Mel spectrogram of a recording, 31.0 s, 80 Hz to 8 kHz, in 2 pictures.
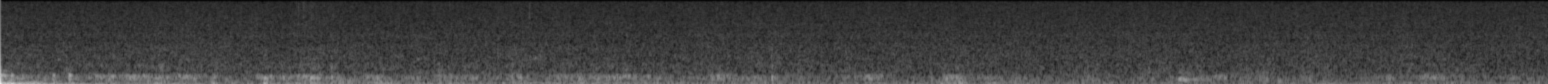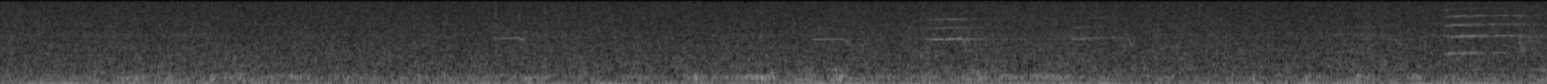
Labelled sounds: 29.8	30.8	killer whale, 1.1 to 5.9 kHz

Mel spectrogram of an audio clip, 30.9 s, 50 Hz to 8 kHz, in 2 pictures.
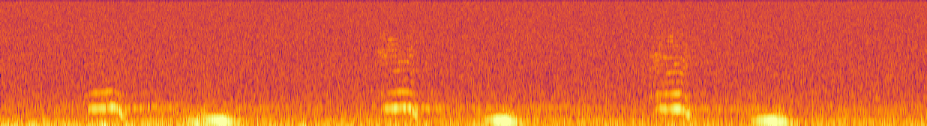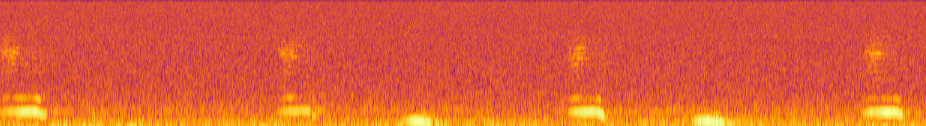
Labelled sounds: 6.5	6.8	humpback whale, 0.80 to 0.83 kHz
11.1	11.4	humpback whale, 0.99 to 1.5 kHz
15.4	15.9	humpback whale, 2.1 to 2.8 kHz
20.1	20.4	humpback whale, 2.1 to 2.7 kHz
24.9	25.3	humpback whale, 2.0 to 2.8 kHz
29.8	30.2	humpback whale, 2.0 to 2.6 kHz

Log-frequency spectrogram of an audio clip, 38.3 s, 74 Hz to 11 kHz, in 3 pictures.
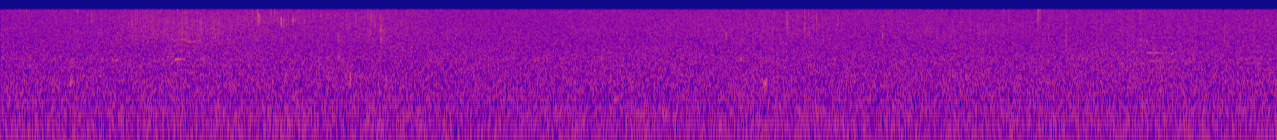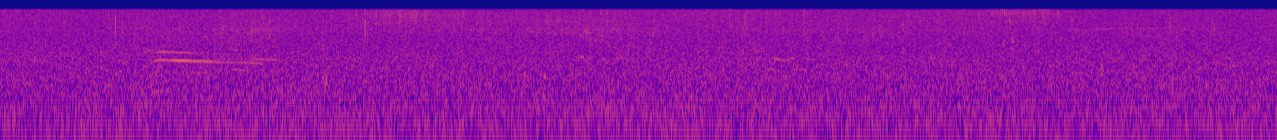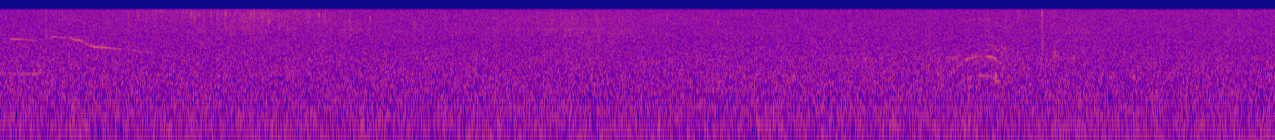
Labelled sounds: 14.2	15.6	killer whale, Bigg's (transient), Gulf of Alaska transient, 0.71 to 1.9 kHz
25.9	27.1	killer whale, Bigg's (transient), Gulf of Alaska transient, 1.5 to 3.3 kHz

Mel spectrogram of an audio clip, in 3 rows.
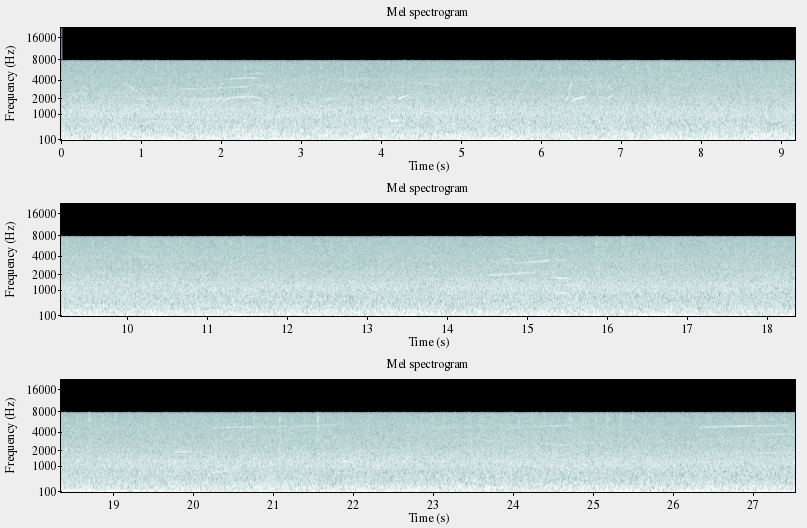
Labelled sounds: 1.5	2.6	killer whale, southern resident, 1.7 to 5.1 kHz
14.5	15.5	killer whale, southern resident, 0.87 to 3.7 kHz
20.3	20.8	killer whale, southern resident, 4.1 to 4.9 kHz

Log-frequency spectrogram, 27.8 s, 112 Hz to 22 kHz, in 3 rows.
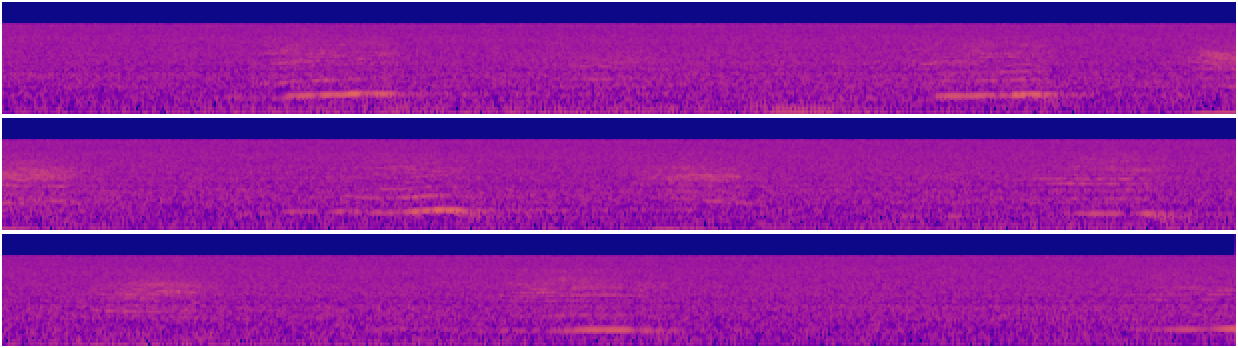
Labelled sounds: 2.0	2.4	humpback whale, 1.2 to 1.4 kHz
7.5	7.7	humpback whale, 0.80 to 0.90 kHz
9.0	9.5	humpback whale, 1.1 to 2.1 kHz
12.1	12.4	humpback whale, 2.1 to 2.3 kHz
14.2	14.7	humpback whale, 1.1 to 1.6 kHz
17.0	17.3	humpback whale, 1.2 to 1.3 kHz
19.7	20.0	humpback whale, 1.3 to 1.5 kHz
22.3	22.9	humpback whale, 1.3 to 2.8 kHz

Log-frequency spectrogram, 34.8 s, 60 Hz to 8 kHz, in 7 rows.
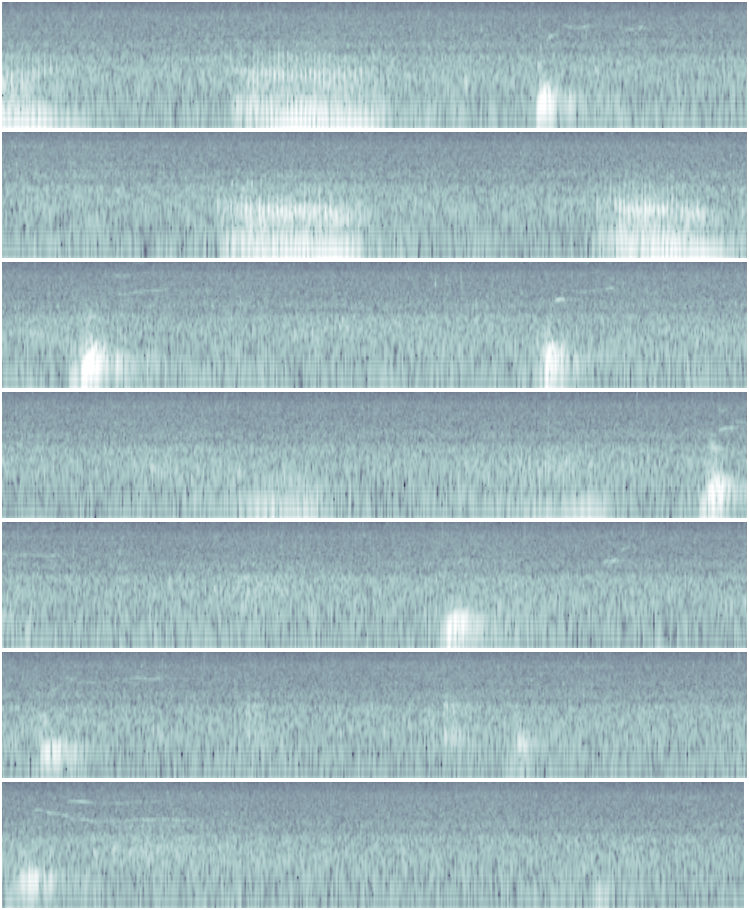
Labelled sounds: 3.7	4.0	humpback whale, 2.8 to 3.2 kHz
10.7	11.1	humpback whale, 2.2 to 2.8 kHz
19.9	20.3	humpback whale, 2.1 to 2.2 kHz
25.6	25.9	humpback whale, 2.7 to 3.0 kHz
30.3	31.1	humpback whale, 1.7 to 2.0 kHz

